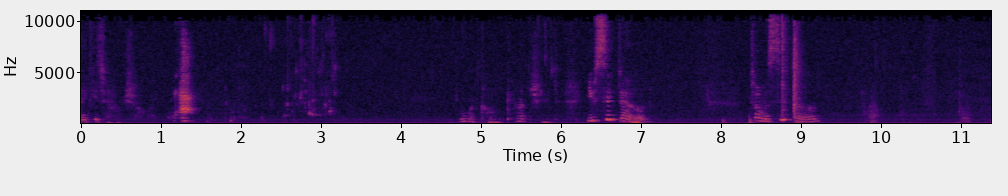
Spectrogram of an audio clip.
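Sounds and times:
speech: 0:00.0 - 0:01.3, 0:04.7 - 0:07.2, 0:08.0 - 0:10.1
water dripping in a bath: 0:01.8 - 0:03.3
water splashing lightly in a bath: 0:02.3 - 0:03.3.

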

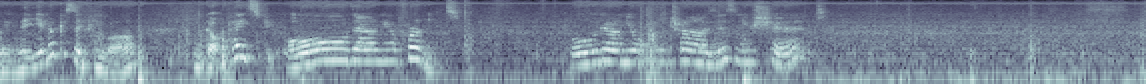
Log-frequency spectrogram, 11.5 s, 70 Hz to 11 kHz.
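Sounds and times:
speech: 0:00.0 - 0:04.8, 0:05.7 - 0:08.3
electric kettle heating up: 0:00.0 - 0:11.4.

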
